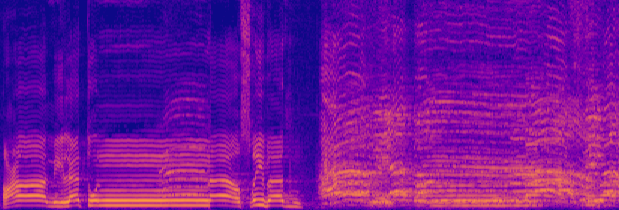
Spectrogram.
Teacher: عاملۃ ناصبہ، عاملة ناصبة، ماشاءاللہ عین الف زبر آ، عین کی ادائیگی حلق کے درمیان والے حصے سے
